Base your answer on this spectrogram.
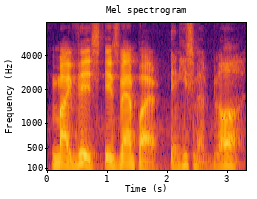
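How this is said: It is said in a put-on vampire voice.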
